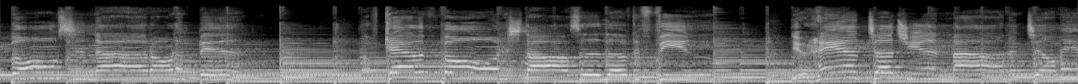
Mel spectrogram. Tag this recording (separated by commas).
Music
